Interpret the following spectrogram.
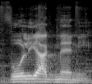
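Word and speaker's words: Vouliagmeni: It's like vulyagni. Vulyagni.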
